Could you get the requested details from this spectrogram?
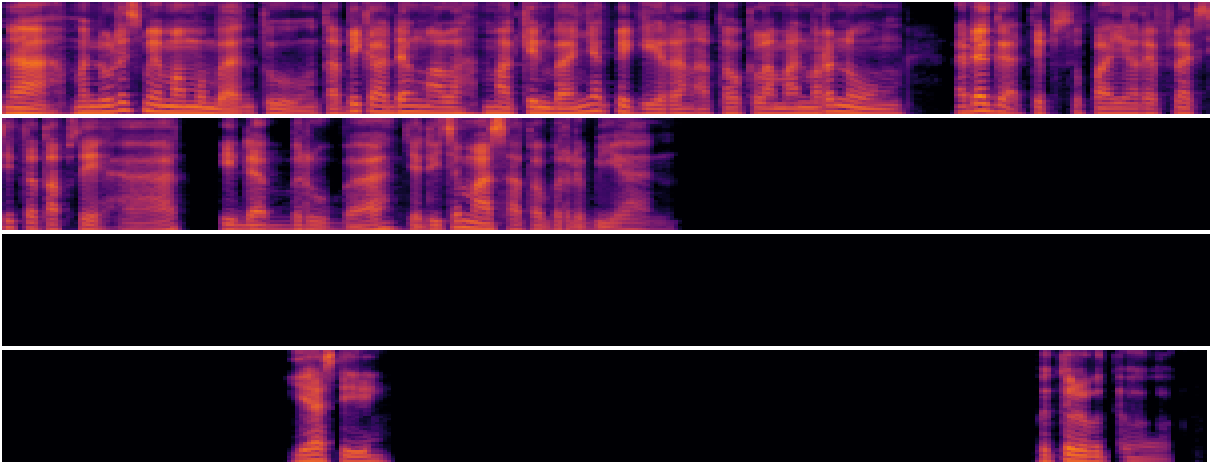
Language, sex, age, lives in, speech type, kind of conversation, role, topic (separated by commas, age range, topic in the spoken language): Indonesian, male, 35-39, Indonesia, read, expert-assistant, asker, Bagaimana mengelola emosi diri ketika harus membuat keputusan besar yang penuh tekanan agar tidak menyesal di kemudian hari?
